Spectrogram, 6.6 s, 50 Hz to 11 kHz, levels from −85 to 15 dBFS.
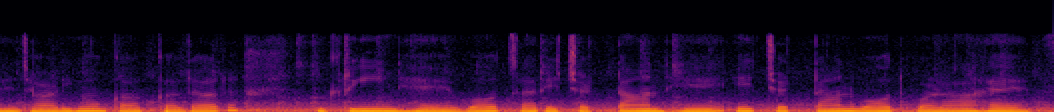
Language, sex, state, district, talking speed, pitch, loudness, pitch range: Hindi, female, Jharkhand, Ranchi, 125 wpm, 190 Hz, -14 LUFS, 185-195 Hz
